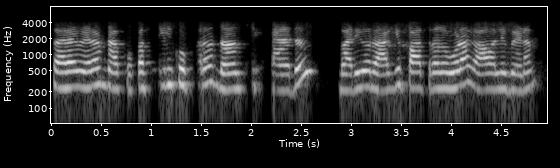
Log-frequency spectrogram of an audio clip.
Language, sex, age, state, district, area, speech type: Telugu, female, 30-45, Telangana, Narayanpet, urban, conversation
